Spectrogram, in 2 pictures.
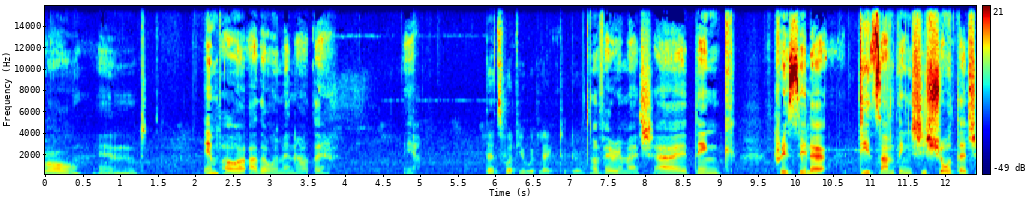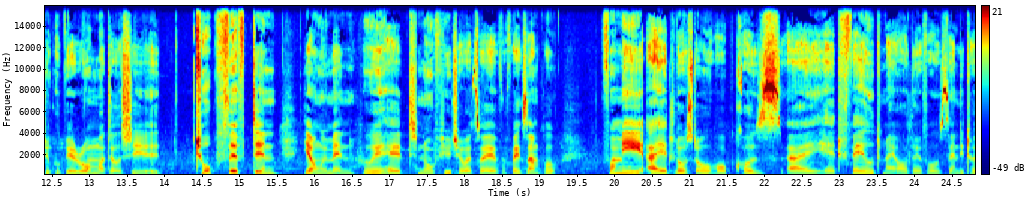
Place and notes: Makokoba, Bulawayo, Zimbabwe - Thembele and Juliette, two young filmmakers talk their dreams….
We made this recording in a sculptor’s studio at the far end of NGZ’s big courtyard, sitting between large metal bits of sculptures… Thembele Thlajayo and Juliette Makara are two young filmmakers trained at Ibhayisikopo Film Academy by Priscilla Sithole. Here they talk about their new perspectives on life after the training and the dreams they are pursuing now as filmmakers…
The full interview with Thembele and Juliette is archived here:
